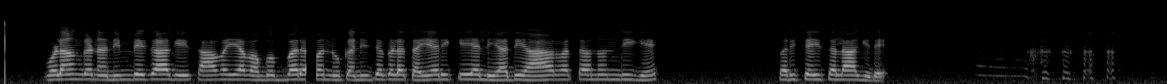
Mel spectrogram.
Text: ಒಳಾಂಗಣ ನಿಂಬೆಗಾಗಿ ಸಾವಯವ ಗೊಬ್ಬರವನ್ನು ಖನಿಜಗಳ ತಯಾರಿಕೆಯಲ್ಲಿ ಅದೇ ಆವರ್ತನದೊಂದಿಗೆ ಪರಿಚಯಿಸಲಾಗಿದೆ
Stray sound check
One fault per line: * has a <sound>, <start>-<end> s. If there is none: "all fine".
* has a dropout, 3.1-3.2 s
* has a laugh, 9.7-11.3 s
